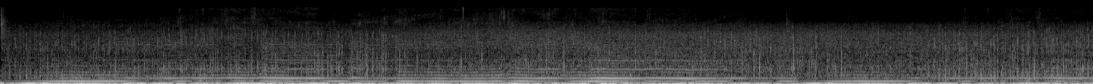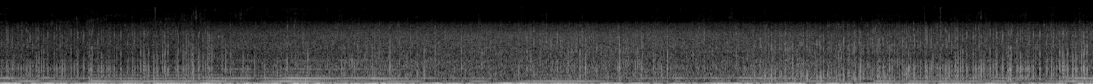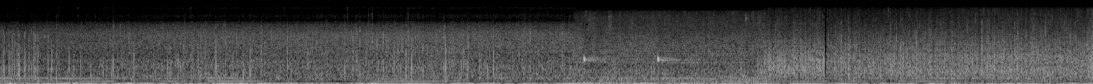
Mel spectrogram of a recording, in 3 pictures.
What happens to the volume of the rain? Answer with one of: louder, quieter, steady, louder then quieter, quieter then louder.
louder.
